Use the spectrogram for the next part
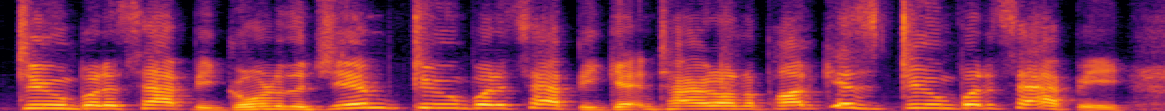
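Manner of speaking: high-pitched infomercial patter; mock advert pitch. Selling co-hosts a playlist for tiredness, mock advert pitch. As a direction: sell it like an eager TV pitchman.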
